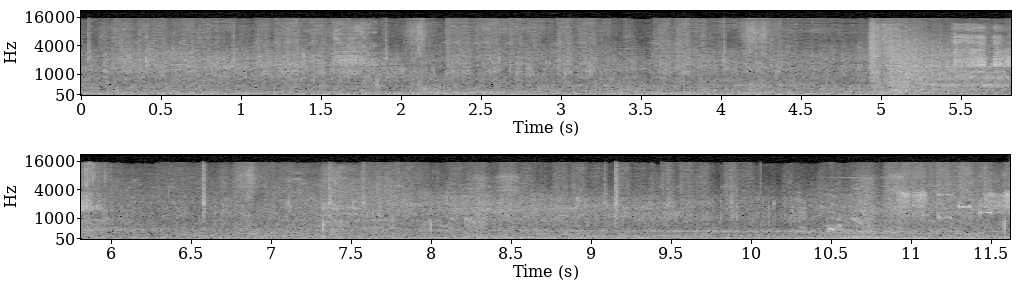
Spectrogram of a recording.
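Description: Quick footsteps patter across hard ground.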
